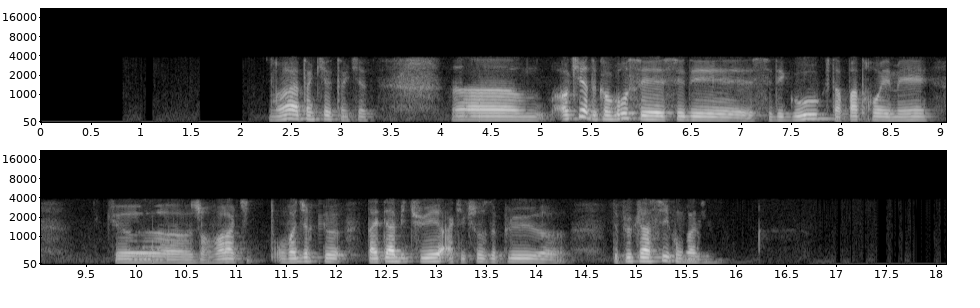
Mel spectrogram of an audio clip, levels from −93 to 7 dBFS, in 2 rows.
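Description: Packet loss with pitch repetition occurs at 2.04–2.06 s, 4.38 s, 10.16 s and 11.83–11.87 s. The receiver repeats the last pitch period across 10–40 ms gaps, giving briefly held, buzzy speech within the 150 Hz–3.6 kHz G.711 telephone band.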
